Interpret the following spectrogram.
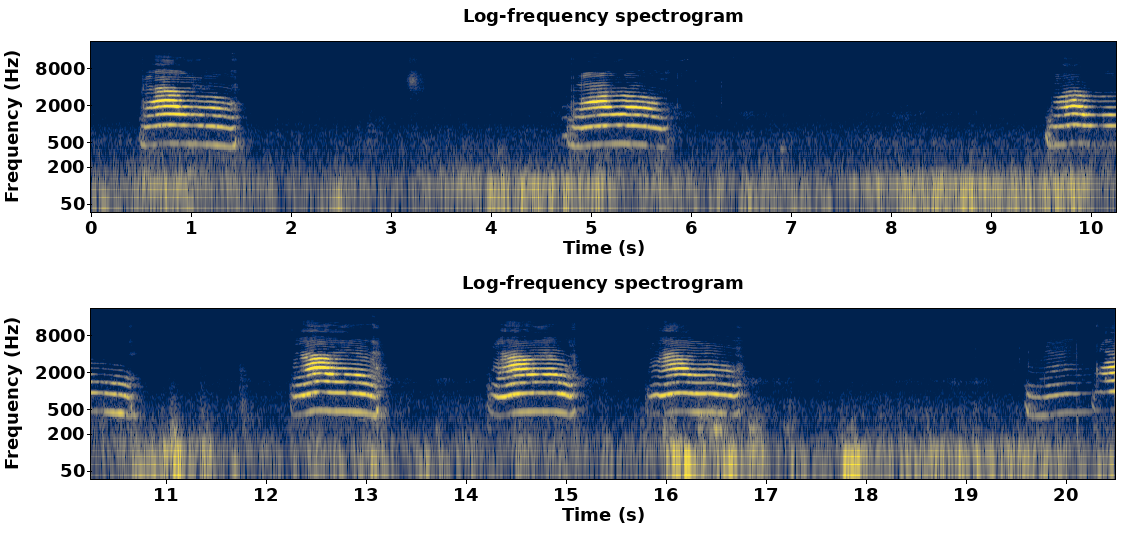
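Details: Young Munchkin cat, a pet shut alone in a separate room at dinnertime before next day's neutering surgery, meowing sadly; seven drawn-out, harmonic meows spaced two to four seconds apart, in an otherwise quiet room.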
